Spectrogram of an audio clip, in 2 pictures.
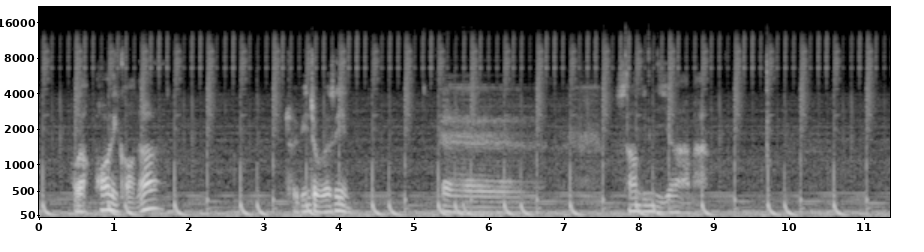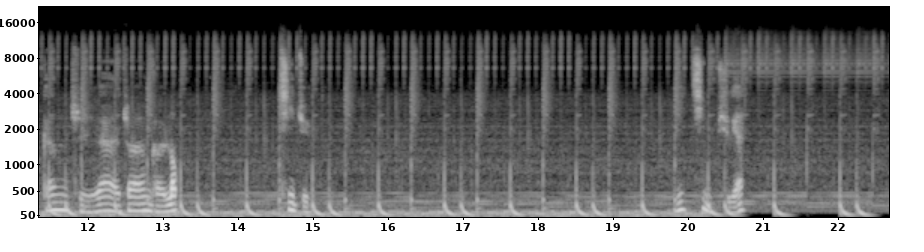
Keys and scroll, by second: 7.6-8.6 typing, 9.7 typing.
